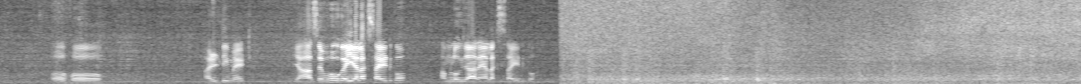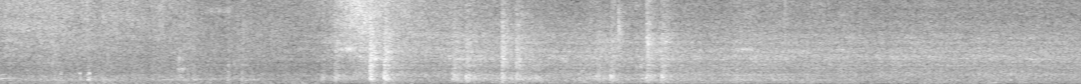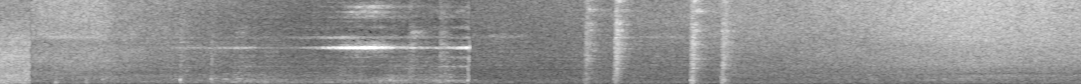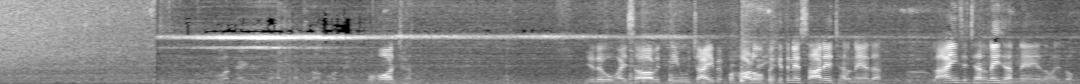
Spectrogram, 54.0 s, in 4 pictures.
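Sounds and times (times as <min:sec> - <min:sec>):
train rumbling on rails: 0:00.0 - 0:54.0
high wheel squeal: 0:29.3 - 0:32.9, 0:42.4 - 0:50.3.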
